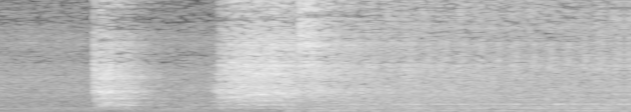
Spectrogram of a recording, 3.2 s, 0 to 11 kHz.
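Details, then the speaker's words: Yamaha Mio J fuel-injected scooter that wouldn't start, after replacing the dead fuel pump, with fuel pressure near 400 kPa: a short whirring crank, then it catches quickly and settles into a steady, even, responsive idle. "oke oke untuk seber motornya ini sudah menyala Ya sudah menyala dan dan responsif ya"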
